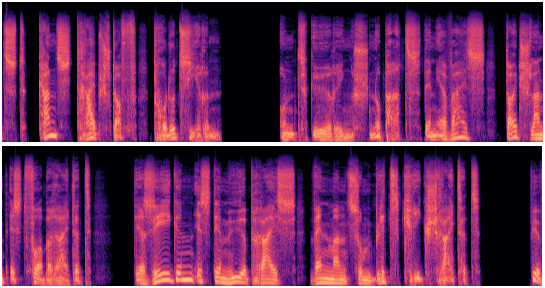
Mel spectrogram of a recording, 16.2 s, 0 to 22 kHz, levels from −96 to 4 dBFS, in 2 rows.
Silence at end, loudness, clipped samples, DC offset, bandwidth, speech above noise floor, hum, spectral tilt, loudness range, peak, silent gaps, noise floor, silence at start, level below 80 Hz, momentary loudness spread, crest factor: 0 s; -17 LUFS; under 0.1%; under 0.1%; 15 kHz; over 73 dB; none; -4 dB/octave; 5 LU; -2 dBFS; 3.55-3.72 s, 3.88-3.92 s, 4.05-4.10 s, 9.90-9.94 s, 15.76-16.00 s; under -90 dBFS; 0 s; -42 dBFS; 9 LU; 16 dB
